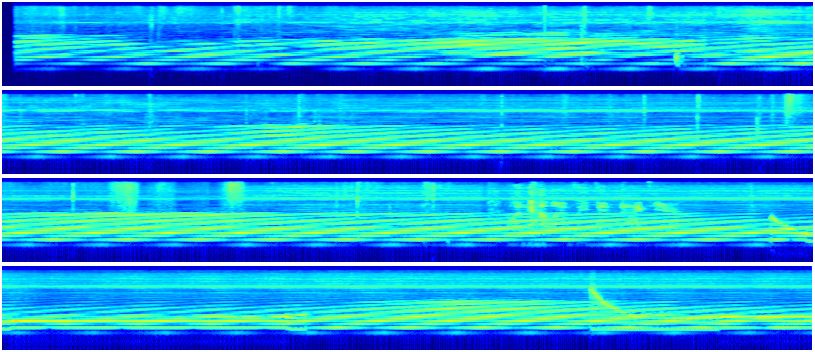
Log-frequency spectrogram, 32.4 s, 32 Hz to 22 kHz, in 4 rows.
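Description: Electronic synthesizer music from a Korg Kaossilator and a Teenage Engineering OP-1: a pulsing synth drone of stacked tones throbbing at a steady rhythm, swelling in over the first several seconds. A few brief high blips and glides come past the middle, and a steady held tone joins near the end.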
